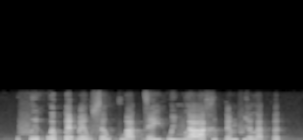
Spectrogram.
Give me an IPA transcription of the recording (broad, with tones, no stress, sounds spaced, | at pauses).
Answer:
f ɨ˨˦ h w ə˦˥ p̚ l ɛ̰˧˨ ɓ ɛ˧˩ w s ə˧ w k w a˨˩ t̚ z e˧ j h w i˧ ŋ l a̰ː˧˥ x ɨ˨˩ p̚ ɗ ɛ˨˦ m f ḭ˧˨ ə̯ l a˨˩ t̚ ʔ ə˦˥ t̚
